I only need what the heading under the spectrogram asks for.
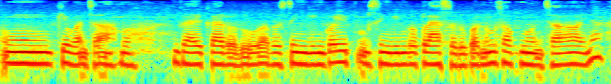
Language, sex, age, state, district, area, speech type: Nepali, female, 45-60, West Bengal, Jalpaiguri, urban, spontaneous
